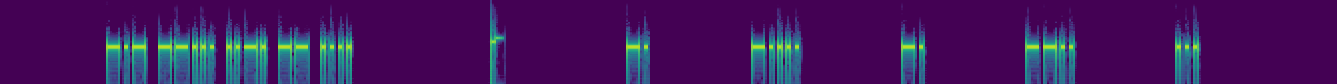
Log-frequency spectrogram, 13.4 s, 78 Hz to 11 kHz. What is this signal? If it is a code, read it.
Morse code, heard as a keyed tone, about 28 wpm, spaced as for 12 wpm, 700 Hz. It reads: K7FMH N6NZS
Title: USA Call Signs - 5 Characters - 8x Character Spacing - 28wpm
